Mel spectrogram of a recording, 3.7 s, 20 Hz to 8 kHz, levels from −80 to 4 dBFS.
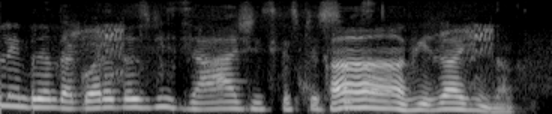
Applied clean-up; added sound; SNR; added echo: neural mask model Resemble Enhance denoiser.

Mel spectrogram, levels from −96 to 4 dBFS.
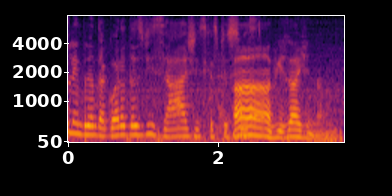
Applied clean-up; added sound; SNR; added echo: none; none; none; none.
